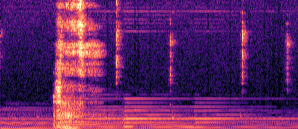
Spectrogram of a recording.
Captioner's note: snorts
